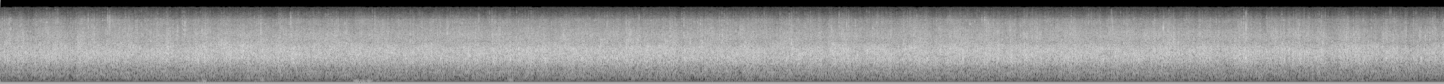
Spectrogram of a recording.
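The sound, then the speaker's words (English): Sustained applause from a large audience, a dense, even wash of clapping hands that holds steady at full volume for about eleven seconds with no voices standing out. “So let them stand and get a round of applause.”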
